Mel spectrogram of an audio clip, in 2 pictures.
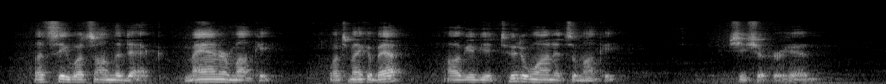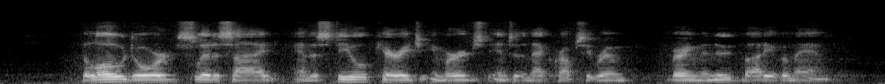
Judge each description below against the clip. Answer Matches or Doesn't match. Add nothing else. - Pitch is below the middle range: Matches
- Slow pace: Doesn't match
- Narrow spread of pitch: Matches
